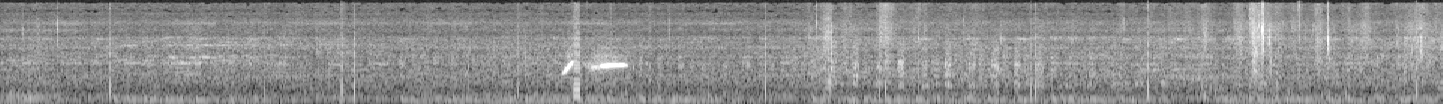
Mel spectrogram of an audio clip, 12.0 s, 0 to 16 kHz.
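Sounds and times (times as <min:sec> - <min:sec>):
two-part whistle: 0:04.7 - 0:05.4.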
